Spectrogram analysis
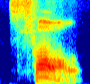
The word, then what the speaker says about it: fault: no fault, eso se pronuncia fall. It was my fault. Ni siquiera la T ni la L suenan.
